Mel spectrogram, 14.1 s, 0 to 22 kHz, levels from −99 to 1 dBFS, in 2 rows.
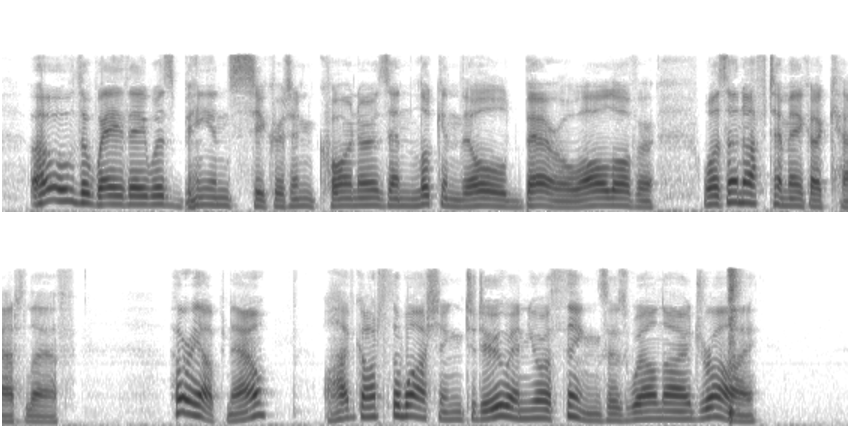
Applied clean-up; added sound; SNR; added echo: none; Hi-hat; 4 dB; none.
